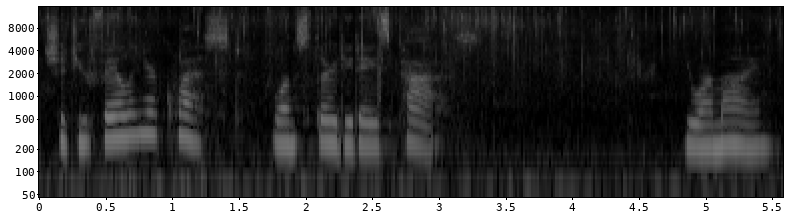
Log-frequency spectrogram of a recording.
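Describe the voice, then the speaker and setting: A woman playing an aloof, cunning sea witch in a fantasy ASMR roleplay, deadpan and monotone, with formal, condescending speech. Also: on the high side, takes it slowly, slight background noise. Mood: calm, businesslike. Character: aloof, cunning female sea witch, coolly menacing dealmaker.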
